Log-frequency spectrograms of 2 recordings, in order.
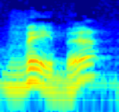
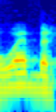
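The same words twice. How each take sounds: First: The name begins with a V sound. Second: The name begins with a W sound. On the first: The speaker calls it right. "con la V" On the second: The speaker calls it wrong. "non mi arrivate con Weber"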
